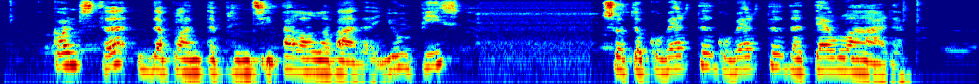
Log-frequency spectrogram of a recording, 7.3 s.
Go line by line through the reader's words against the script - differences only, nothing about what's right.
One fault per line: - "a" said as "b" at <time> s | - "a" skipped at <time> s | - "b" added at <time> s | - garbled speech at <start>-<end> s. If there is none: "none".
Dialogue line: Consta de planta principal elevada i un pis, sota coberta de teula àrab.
- "coberta" added at 5.4 s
